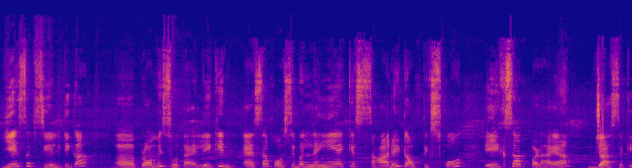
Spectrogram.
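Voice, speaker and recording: Woman, high-pitched, young, teacher, step-by-step explanation with fillers. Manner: explains step by step, restating each point with fillers. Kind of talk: exam-prep lecture.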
